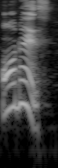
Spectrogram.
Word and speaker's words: honest: Third, we use an before words are and honest. When we pronounce these words, H remains silent and we use an with the sound with the second letter of the word, that is a vowel.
